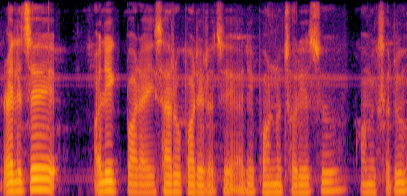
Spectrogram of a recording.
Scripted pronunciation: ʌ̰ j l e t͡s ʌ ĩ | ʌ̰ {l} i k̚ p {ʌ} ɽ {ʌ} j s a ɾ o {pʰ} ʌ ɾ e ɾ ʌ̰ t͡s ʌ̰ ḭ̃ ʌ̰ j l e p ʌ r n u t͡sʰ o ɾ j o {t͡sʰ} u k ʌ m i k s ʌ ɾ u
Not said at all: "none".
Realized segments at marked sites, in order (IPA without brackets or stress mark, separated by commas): l, ʌ, a, p, t͡sʰ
